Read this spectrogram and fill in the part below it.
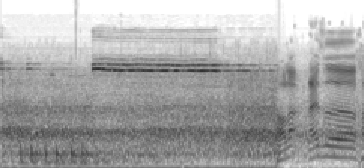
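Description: A referee blows a long, shrill whistle blast.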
